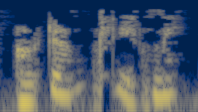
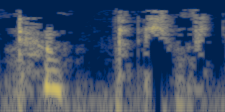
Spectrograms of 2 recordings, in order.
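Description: First: A desperate high voiced "Oh, don't leave me" from the young actress; high pleading plea. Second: The final plea breathed as a voiceless whisper, choked with sobbing; broken whisper. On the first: Sybil begging him to stay. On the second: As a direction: let "Don't leave me." collapse into a whispered sob. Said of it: "A fit of passionate sobbing choked her". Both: A narrator's reading.

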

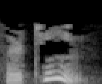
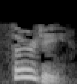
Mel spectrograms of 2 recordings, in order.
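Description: First: Put-on "Thirteen" stressed on TEEN without dragging; natural final stress. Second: "thirty" stressed on a high THIR, short ending; natural first-syllable stress. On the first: Teacher now saying them naturally, "Thirteen" stressed on TEEN. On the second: Teacher now saying them naturally, "thirty" stressed on THIR. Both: Shown as a demonstration. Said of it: "Now I'll say them naturally".

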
